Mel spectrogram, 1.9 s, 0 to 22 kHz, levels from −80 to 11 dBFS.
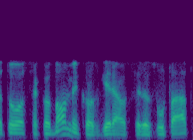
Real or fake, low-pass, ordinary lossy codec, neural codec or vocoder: fake; 3.6 kHz; Opus, 24 kbps; codec, 16 kHz, 8 kbps, FunCodec, trained on Chinese and English, 25 frames a second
